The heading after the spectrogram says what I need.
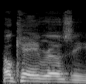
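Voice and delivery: French voice. Acted. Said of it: "this French voice says".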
